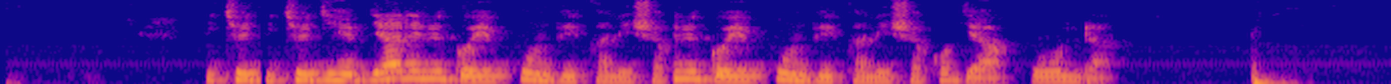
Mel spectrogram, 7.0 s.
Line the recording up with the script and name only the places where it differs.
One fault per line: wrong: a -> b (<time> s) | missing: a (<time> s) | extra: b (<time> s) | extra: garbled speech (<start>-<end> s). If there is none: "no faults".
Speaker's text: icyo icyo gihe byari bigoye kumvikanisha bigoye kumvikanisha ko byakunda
no faults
